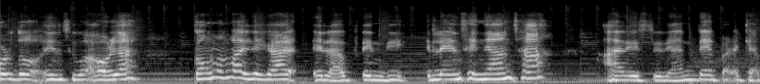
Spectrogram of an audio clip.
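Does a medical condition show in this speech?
Yes: cerebral palsy from birth.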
